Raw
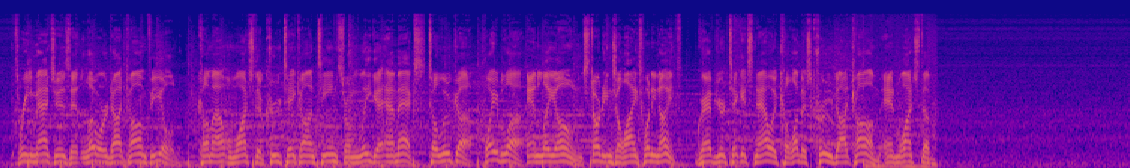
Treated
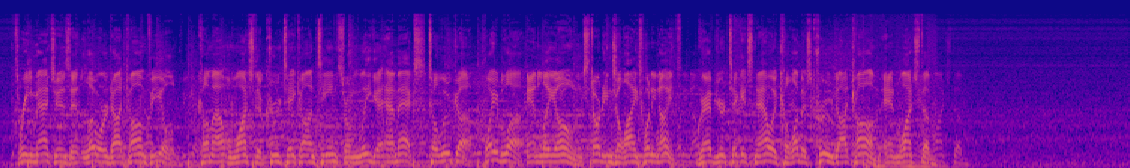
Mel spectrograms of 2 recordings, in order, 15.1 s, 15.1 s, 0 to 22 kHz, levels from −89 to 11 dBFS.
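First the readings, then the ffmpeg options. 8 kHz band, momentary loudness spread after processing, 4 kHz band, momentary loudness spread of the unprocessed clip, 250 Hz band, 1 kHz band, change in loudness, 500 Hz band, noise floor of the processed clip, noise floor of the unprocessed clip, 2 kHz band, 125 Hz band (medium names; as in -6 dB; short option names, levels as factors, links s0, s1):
-1.0 dB, 3 LU, -1.5 dB, 3 LU, -2.0 dB, -1.5 dB, -1.5 dB, -1.5 dB, -53 dBFS, -53 dBFS, -1.5 dB, -1.5 dB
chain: -filter_complex "[0:a]bandreject=f=60:t=h:w=6,bandreject=f=120:t=h:w=6,bandreject=f=180:t=h:w=6,bandreject=f=240:t=h:w=6,bandreject=f=300:t=h:w=6,asplit=2[s0][s1];[s1]adelay=425.7,volume=0.178,highshelf=f=4000:g=-9.58[s2];[s0][s2]amix=inputs=2:normalize=0,alimiter=limit=0.15:level=0:latency=1:release=291"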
